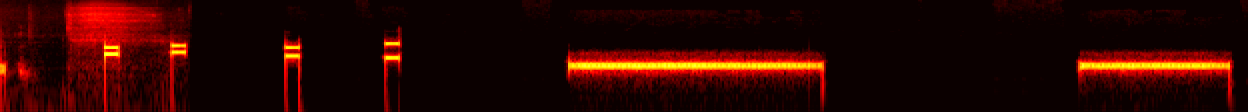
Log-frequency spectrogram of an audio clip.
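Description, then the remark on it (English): A phone line clicks, a few quick keypad beeps are dialed, then two long, steady ringing tones sound with a pause between them, clear with no one speaking, as a call is placed to a man's girlfriend. “We're going to dial your girlfriend and let you make your awkward Tuesday phone call.”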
